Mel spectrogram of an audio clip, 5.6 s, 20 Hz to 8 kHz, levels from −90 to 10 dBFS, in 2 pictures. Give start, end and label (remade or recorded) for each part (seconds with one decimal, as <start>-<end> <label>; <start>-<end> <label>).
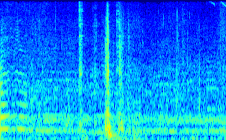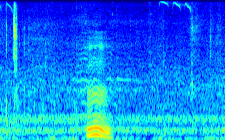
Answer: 0.0-5.6 recorded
